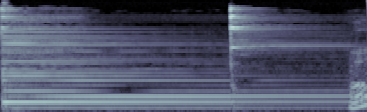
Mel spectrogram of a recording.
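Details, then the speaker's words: Guitar plain string creaking in a soft plastic nut slot: ringing note broken by a sharp click and creaky slide while tuning, persisting after graphite lubrication; creaking blamed on the soft nut material, replacement recommended. "That to me, that creaking is a symptom of the material itself. So I'm going to recommend to the owner of this instrument that we change that plastic nut out because it's a bit too soft."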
